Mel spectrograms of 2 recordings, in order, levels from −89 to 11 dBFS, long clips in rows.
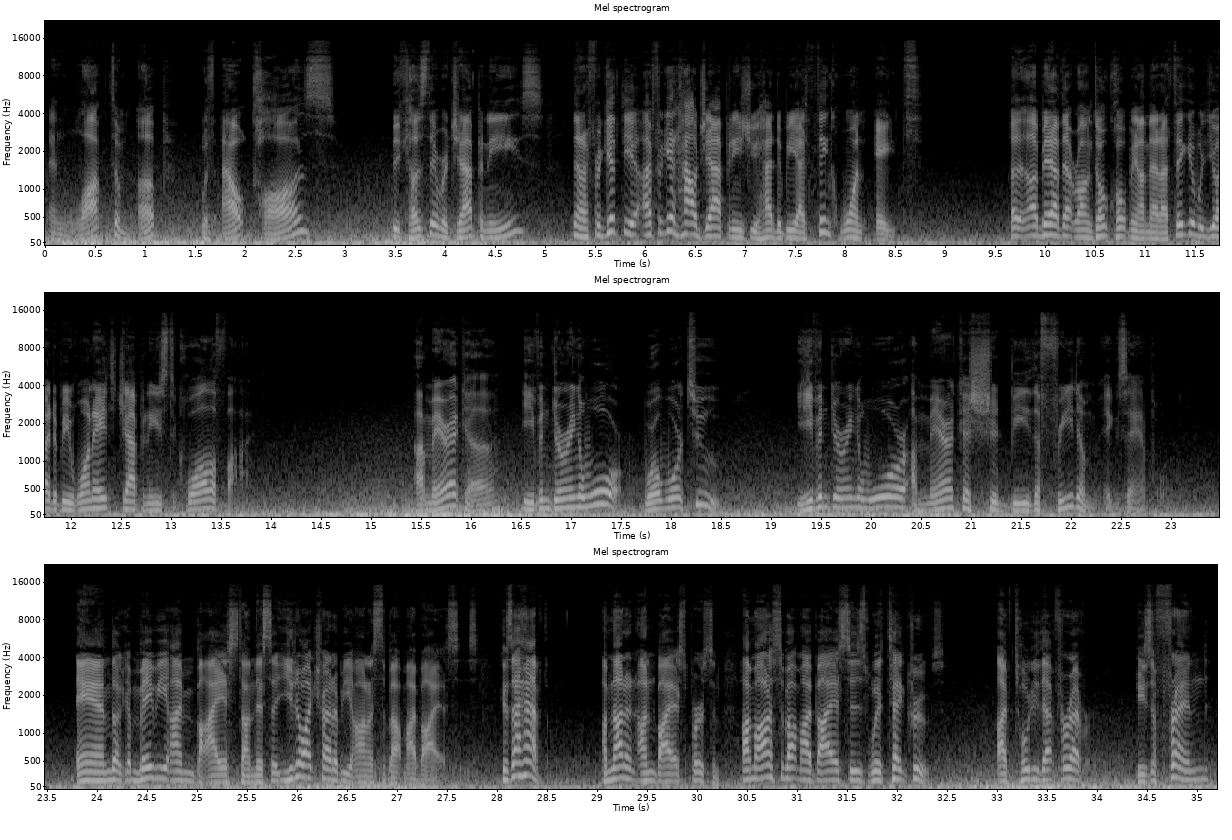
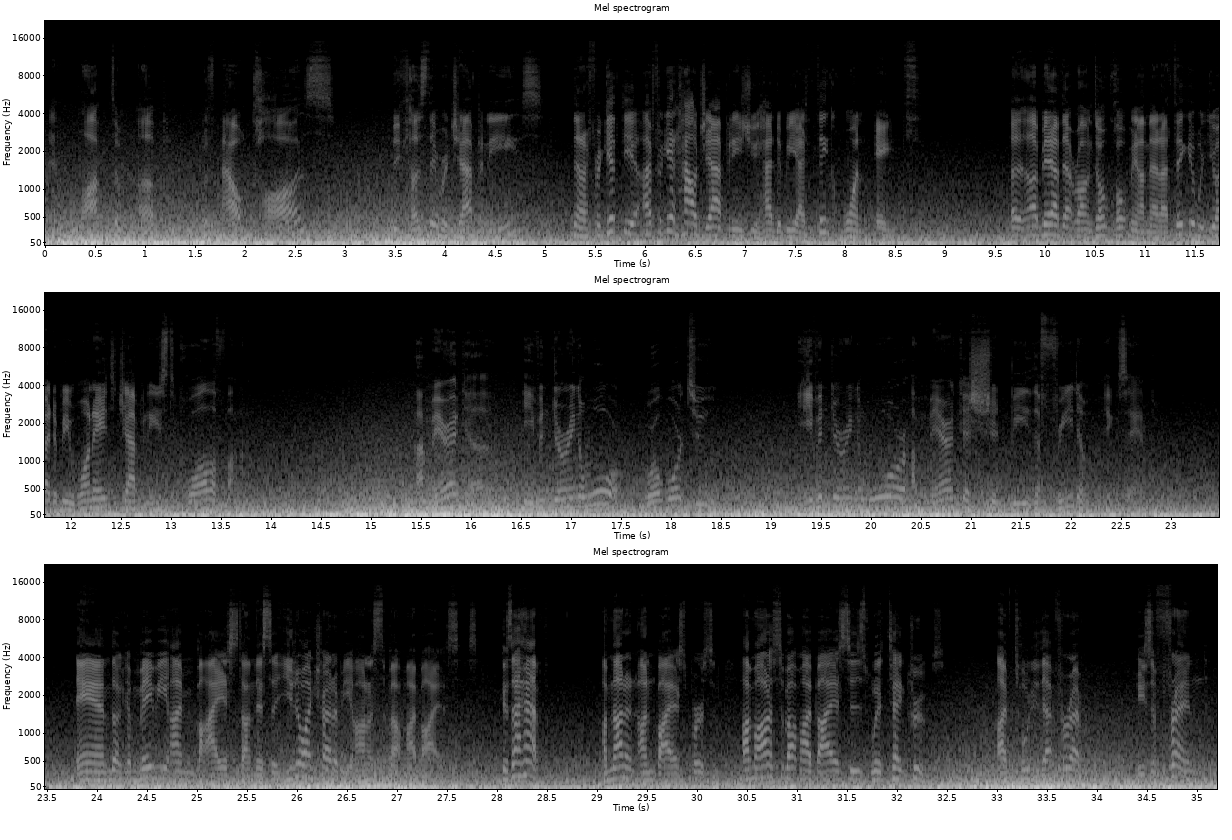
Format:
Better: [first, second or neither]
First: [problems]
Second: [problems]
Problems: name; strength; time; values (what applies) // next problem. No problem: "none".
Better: first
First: low rumble; faint; throughout; 20 dB below the speech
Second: low rumble; loud; throughout; 4 dB below the speech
